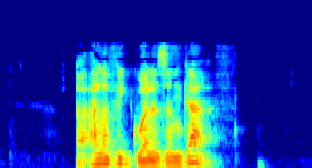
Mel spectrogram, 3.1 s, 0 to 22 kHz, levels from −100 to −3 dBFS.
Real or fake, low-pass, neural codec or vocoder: real; 7.2 kHz; none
